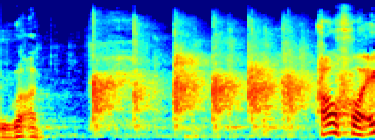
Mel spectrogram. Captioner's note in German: Beifall AfD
